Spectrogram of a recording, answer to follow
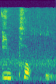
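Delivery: important said softly, stress on POR and the end reduced; English way again. Shown as a demonstration. Teacher repeats the English word for listeners. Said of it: "vous avez entendu?".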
